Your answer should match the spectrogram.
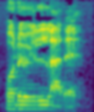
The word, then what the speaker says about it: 월요일 날에: 월요일 날에. – 월요일 날에. – 그래서 그럴 때는 니은으로 안 하고 똑같이 리을로 발음해요.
